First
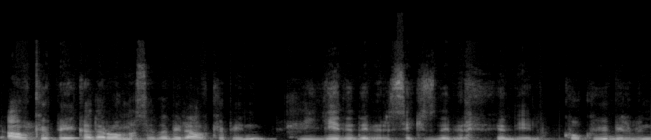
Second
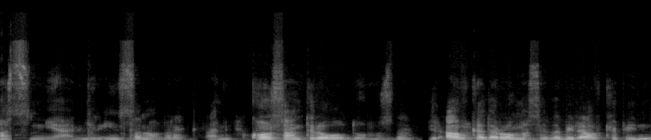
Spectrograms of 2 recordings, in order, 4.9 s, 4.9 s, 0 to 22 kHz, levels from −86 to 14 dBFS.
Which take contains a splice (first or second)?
second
